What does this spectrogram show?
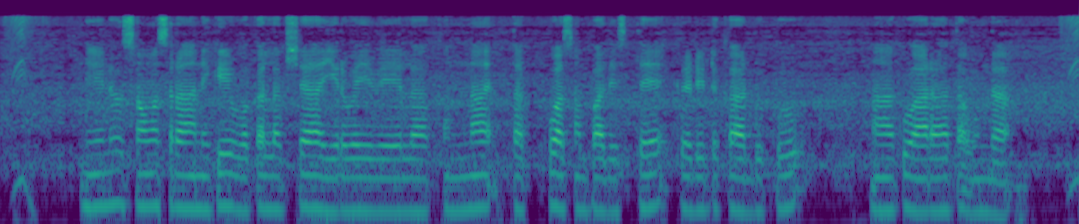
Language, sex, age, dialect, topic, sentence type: Telugu, male, 25-30, Telangana, banking, question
